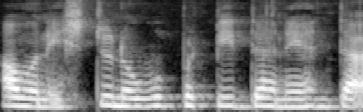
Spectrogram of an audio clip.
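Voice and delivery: ordinary delivery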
